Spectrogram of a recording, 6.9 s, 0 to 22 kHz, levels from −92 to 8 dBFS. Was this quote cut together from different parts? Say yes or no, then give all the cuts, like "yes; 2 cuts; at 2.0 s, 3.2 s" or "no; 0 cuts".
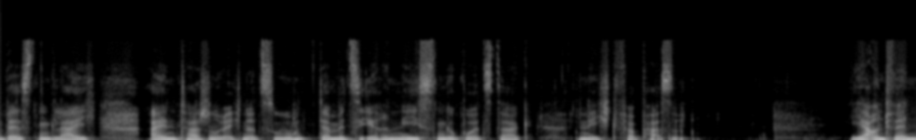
no; 0 cuts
